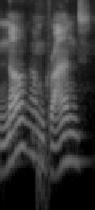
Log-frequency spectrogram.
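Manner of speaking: mock-casual Irish shrug of a reply; drawn-out reassurance. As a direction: stretch it out, breezy and unbothered. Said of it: "It's like".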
